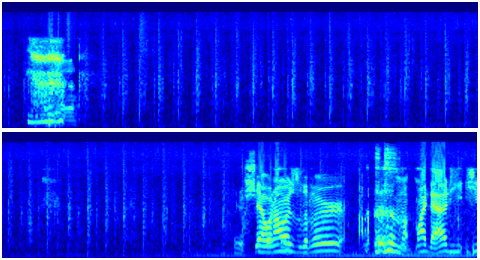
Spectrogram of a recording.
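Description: Footsteps run quickly over a dirt road.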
